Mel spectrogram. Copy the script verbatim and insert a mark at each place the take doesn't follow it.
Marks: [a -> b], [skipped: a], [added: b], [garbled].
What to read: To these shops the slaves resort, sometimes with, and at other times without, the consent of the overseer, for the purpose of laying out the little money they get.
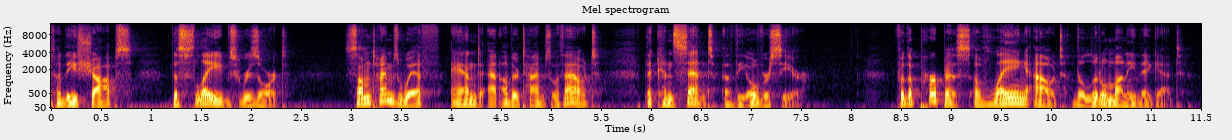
To these shops the slaves resort, sometimes with, and at other times without, the consent of the overseer, for the purpose of laying out the little money they get.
